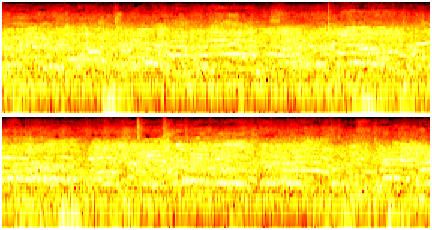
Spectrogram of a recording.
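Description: Boxing gloves thud against bodies in a quick flurry.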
